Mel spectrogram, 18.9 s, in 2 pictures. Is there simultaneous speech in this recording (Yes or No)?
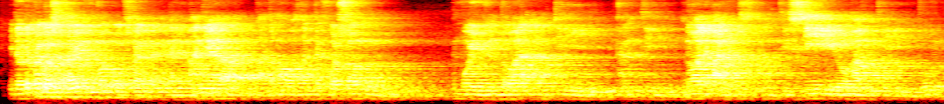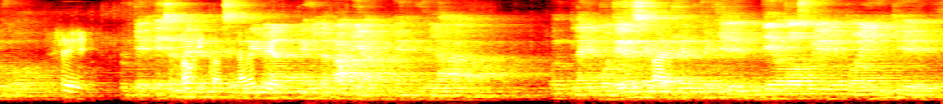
Yes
